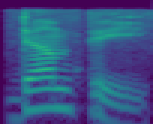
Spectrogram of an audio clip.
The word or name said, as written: dumpy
